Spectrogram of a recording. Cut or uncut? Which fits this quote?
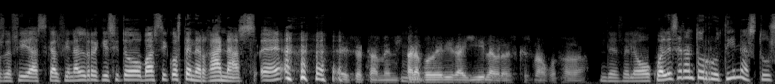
cut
